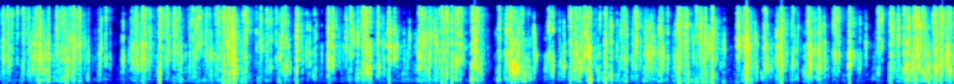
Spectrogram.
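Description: A small clear thin-plastic bag of round white cotton pads, not sealed full, is crinkled and squeezed with long black acrylic nails and fingertips close to the recorder. Dense, bright crackling and crinkling comes in rapid bursts with short quiet gaps, almost no low end and no ringing after each crackle.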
